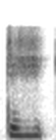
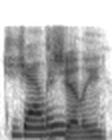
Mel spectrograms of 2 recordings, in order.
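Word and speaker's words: Djèlí: I read, are you familiar with P, I don't know how to say his first name, Djali? – Djeli, I think it's Djeli, Djeli Clark.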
